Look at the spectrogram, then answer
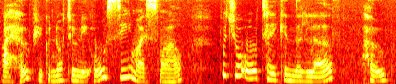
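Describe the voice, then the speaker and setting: Lively intonation from a woman with an English accent, medium in pitch and fairly slow in pace, over noticeable background noise. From England. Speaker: author. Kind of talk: video message.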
